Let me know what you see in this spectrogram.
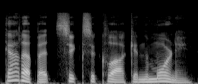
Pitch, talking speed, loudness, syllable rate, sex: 125 Hz, 270 wpm, -20 LUFS, 5.9 syllables/s, male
